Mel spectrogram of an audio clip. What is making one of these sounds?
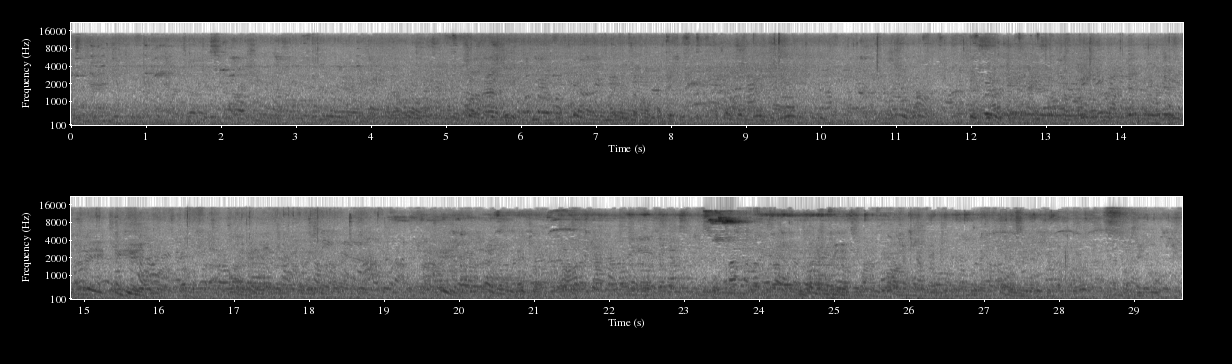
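Several people chat in the distance outdoors.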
